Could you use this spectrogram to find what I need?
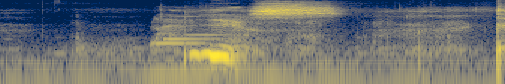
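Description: A cartoon creature gulps and chomps a sweet with a happy gurgle.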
